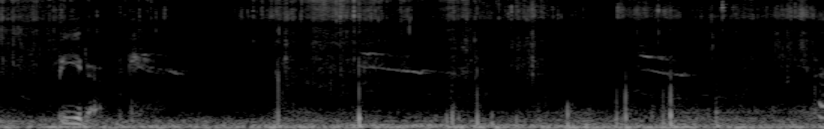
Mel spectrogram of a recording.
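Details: Cat meows, with a mother cat and her kitten present; short falling mews repeat a few times over about five seconds, mixed with a man's quiet talk and handling noises indoors.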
